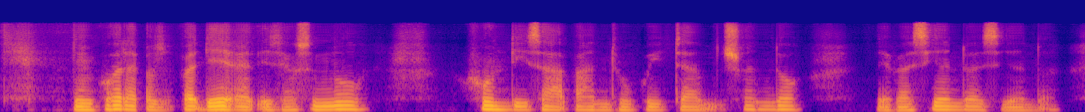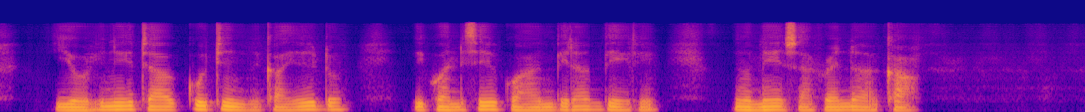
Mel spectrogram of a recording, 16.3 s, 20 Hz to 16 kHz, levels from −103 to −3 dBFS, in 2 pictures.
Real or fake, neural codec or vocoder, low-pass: fake; codec, 16 kHz, 0.3 kbps, FocalCodec; 7.2 kHz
